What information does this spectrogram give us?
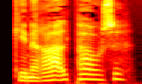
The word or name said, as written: generalpause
